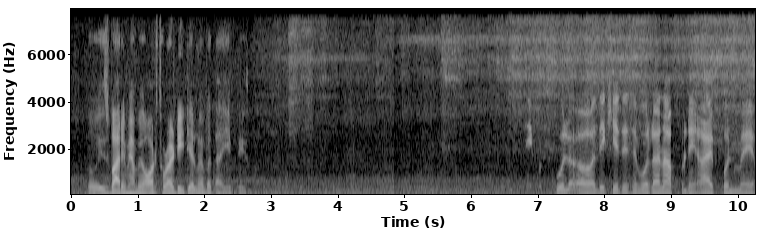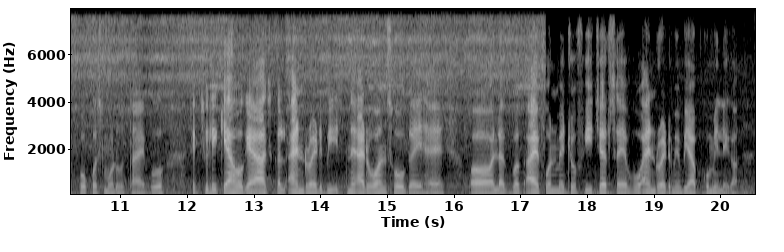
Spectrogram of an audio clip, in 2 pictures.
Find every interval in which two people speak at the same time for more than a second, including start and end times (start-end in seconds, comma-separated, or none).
none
